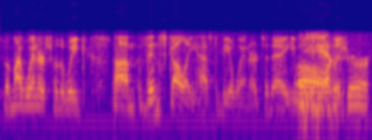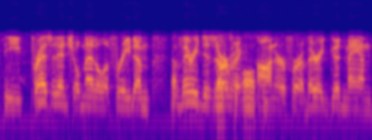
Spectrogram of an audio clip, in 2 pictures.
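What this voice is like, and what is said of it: Hoarse, strained, fading voice. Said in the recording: “I'm completely losing my voice.”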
